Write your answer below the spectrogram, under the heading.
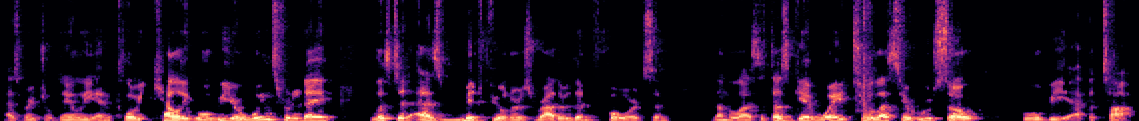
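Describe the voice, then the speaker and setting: A man's voice: mid-range voice, animated, moderate pace, darkish tone, a little hiss or hum. Young man calling soccer play-by-play. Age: young adult. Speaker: radio play-by-play commentator. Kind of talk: live soccer commentary.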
